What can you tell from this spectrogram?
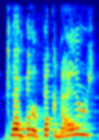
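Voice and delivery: loud, high-pitched indignant thought; exasperated inner rant. Retold or imitated. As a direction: blow up at the tiny sum. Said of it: "in my head I'm thinking".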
